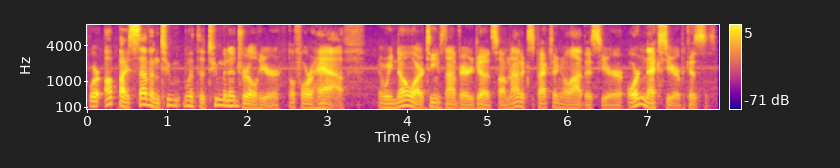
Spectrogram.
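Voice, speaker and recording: A man with a northern American accent giving casual, excitable commentary on his football video game, hyping up his players and laughing often. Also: sits low, a little fast, few pauses, a little hiss or hum. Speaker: gaming YouTuber.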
